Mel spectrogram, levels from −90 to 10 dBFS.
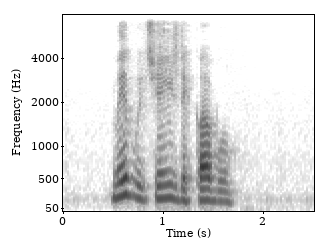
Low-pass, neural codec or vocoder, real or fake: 7.2 kHz; codec, 16 kHz, 1.1 kbps, Voila-Tokenizer; fake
